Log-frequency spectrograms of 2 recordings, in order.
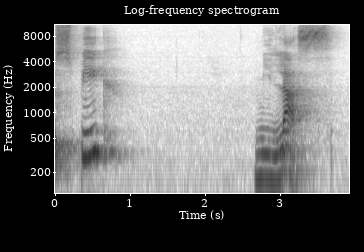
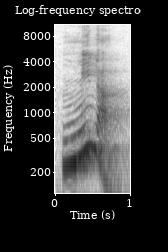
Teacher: the end syllable gets the stress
